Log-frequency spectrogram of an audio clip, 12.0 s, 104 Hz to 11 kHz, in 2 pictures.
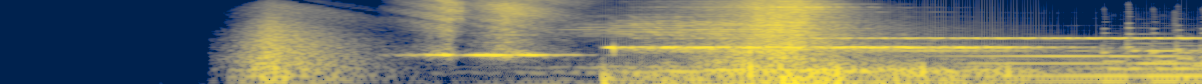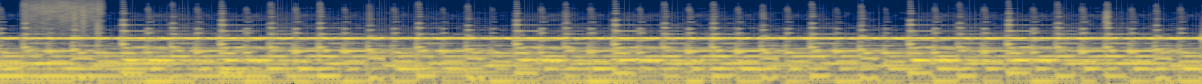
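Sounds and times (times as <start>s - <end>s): whoosh: 1.1s - 4.9s.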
